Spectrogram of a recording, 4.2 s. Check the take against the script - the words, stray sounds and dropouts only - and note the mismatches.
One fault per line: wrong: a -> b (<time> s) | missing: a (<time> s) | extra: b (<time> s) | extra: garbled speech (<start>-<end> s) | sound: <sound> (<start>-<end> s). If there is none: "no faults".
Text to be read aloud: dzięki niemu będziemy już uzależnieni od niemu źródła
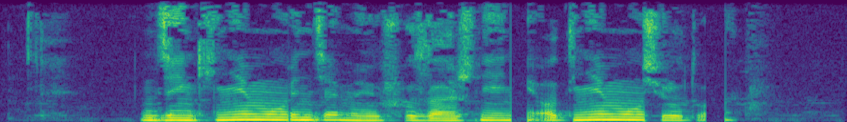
sound: dropout (2.6-2.6 s)
sound: dropout (3.5-3.6 s)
